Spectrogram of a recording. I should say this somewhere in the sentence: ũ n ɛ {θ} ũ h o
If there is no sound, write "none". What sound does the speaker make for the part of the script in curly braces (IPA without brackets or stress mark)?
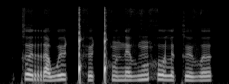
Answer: v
